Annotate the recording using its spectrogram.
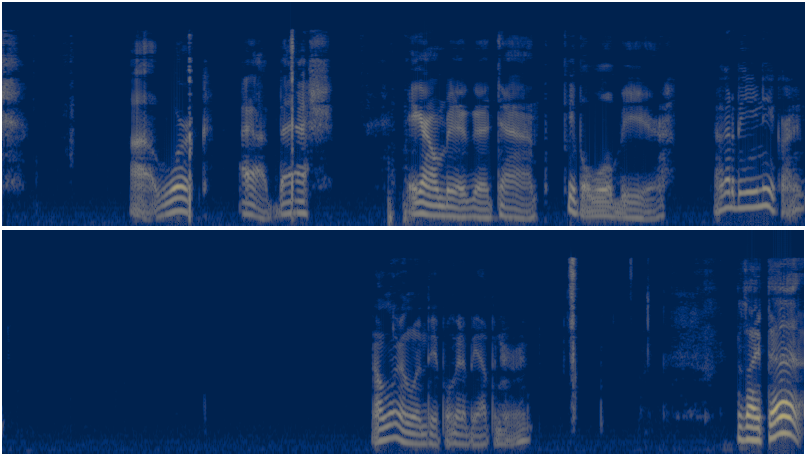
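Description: A young man talks casually and close by, with pauses.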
